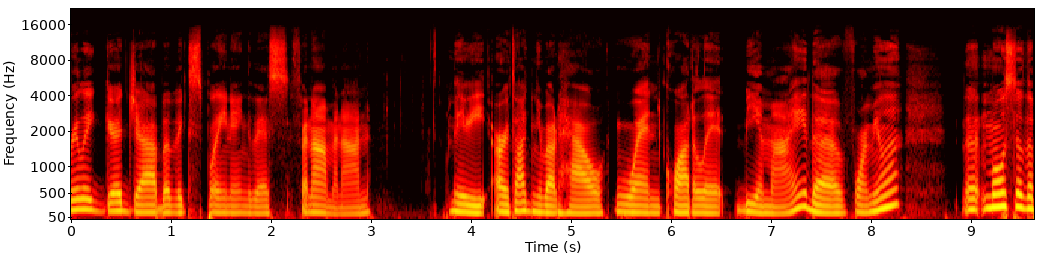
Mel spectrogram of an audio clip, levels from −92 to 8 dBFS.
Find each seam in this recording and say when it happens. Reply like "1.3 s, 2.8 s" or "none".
5.4 s, 6.7 s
